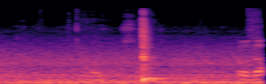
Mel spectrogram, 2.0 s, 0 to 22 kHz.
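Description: Steady low rumble of the Hazan PB 115 ride-on sweeper's diesel engine running, with one sharp knock about a second in.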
